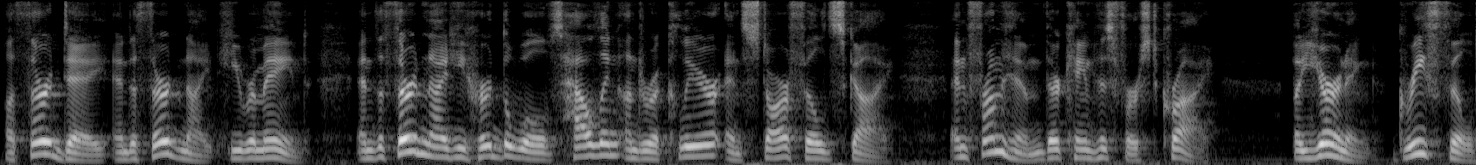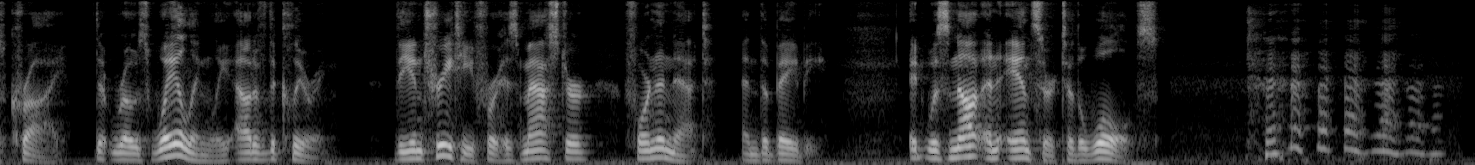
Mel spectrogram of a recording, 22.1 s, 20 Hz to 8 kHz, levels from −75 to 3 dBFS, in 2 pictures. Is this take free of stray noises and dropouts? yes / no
no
